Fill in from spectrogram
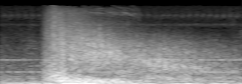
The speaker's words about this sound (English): You are staring down the scope of your sniper rifle, waiting for that moment when the gunfire starts. And the second it does, you squeeze the trigger and a shot goes off.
